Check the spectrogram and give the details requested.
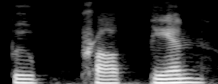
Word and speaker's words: bupropion: So this comic is the Escape from Bupropion.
